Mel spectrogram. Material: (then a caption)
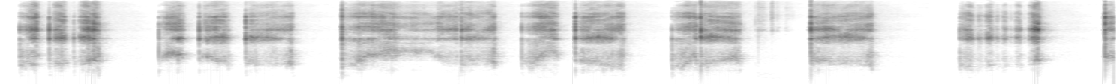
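Wood. A thin wooden stick scratches the outer surface of a hollow, empty wooden bowl held in the hand. Dry, raspy strokes come in short bursts and longer drags, separated by silent pauses. The sound is bright and thin, with almost no low end.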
